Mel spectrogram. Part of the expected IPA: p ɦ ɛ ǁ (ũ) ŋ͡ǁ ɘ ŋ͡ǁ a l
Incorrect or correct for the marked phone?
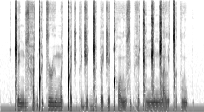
incorrect: u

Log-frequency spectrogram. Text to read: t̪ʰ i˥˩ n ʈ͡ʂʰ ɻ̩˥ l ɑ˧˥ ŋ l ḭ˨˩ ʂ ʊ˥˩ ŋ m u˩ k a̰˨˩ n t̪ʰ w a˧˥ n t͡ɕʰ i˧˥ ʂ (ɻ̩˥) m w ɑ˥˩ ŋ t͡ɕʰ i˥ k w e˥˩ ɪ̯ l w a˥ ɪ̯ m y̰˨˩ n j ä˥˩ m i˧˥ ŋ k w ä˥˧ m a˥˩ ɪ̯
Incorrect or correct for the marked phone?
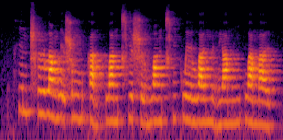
incorrect: ɻ̩˨˩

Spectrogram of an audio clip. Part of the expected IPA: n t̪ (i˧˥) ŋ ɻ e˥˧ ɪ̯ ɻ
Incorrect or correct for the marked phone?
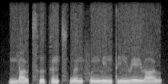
incorrect: i˥˧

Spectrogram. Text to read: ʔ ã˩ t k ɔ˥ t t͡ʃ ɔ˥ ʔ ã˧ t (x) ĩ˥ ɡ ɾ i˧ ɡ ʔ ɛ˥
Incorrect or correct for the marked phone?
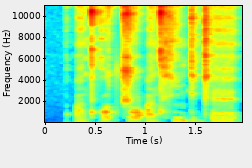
correct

